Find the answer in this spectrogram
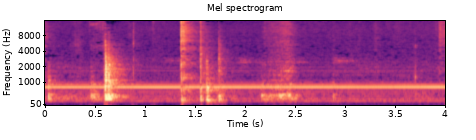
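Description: Scissors snipping through a strip of floral tape about half a second in, followed by a few light clicks and rustles as the tape is handled, over a steady background hum.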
